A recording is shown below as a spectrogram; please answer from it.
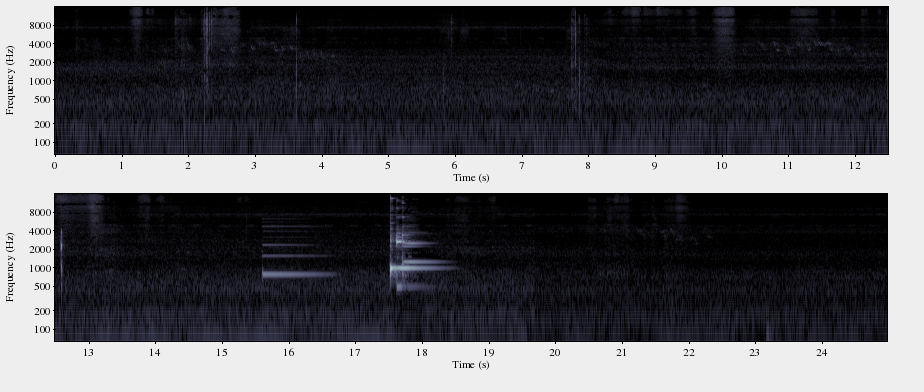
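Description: Two electronic chime tones, a ding and then a louder, slightly higher one about two seconds later, each ringing out for about a second, over a low steady hum and a few faint clicks.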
